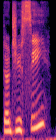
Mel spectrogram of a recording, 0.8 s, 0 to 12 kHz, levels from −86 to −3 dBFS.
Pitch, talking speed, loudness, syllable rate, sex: 275 Hz, 235 wpm, -14 LUFS, 4.4 syllables/s, female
